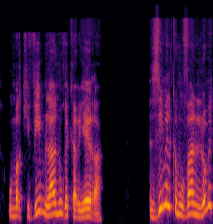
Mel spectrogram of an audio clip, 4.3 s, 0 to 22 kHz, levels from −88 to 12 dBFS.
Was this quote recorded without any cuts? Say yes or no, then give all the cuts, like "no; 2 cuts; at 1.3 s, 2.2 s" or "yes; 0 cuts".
no; 1 cut; at 1.3 s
